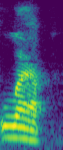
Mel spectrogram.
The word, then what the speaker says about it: Leap: LEP Castle it's uh spelled leap but it's pronounced LEP Le castle and it's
